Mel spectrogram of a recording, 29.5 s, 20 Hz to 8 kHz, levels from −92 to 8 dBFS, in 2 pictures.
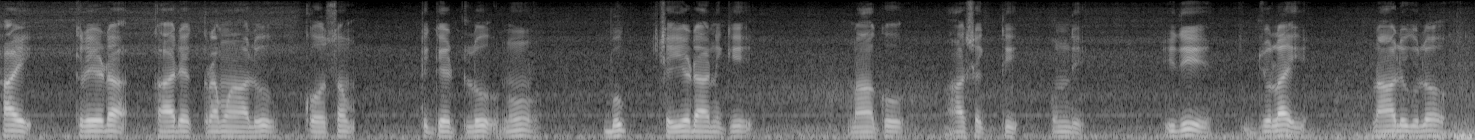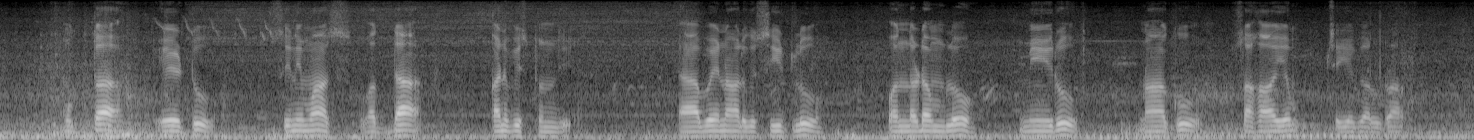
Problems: constant background noise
